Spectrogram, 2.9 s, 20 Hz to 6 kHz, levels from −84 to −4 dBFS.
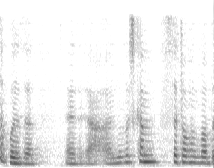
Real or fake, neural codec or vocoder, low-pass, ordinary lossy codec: fake; codec, 16 kHz, 0.2 kbps, FocalCodec; 5.4 kHz; MP3, 48 kbps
